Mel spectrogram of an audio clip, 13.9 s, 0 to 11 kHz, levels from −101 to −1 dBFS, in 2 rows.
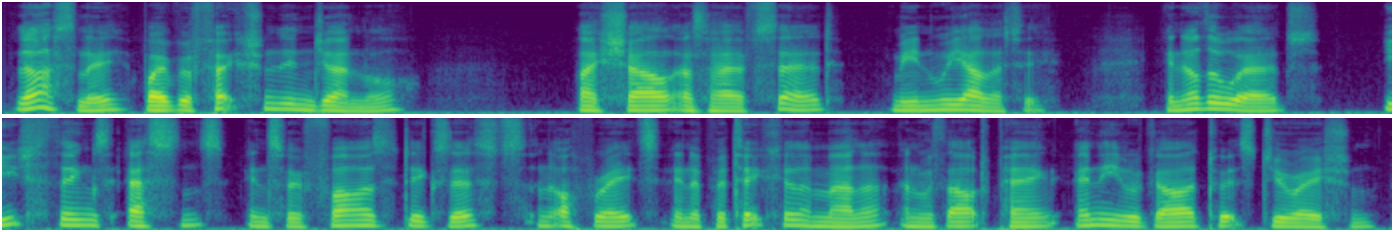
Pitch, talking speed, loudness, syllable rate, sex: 135 Hz, 165 wpm, -20 LUFS, 5.4 syllables/s, male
